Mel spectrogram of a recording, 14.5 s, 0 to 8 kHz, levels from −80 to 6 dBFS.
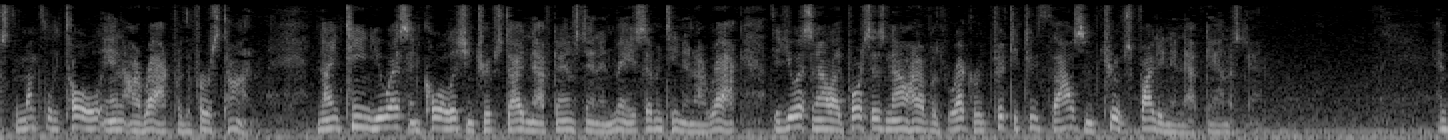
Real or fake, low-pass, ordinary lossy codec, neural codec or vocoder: real; 7.2 kHz; MP3, 64 kbps; none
